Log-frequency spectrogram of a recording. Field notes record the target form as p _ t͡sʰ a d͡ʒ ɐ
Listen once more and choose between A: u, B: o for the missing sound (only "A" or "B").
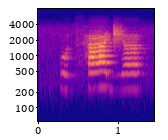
B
